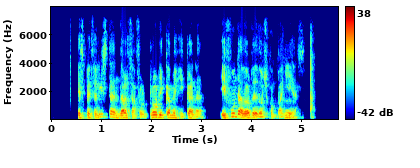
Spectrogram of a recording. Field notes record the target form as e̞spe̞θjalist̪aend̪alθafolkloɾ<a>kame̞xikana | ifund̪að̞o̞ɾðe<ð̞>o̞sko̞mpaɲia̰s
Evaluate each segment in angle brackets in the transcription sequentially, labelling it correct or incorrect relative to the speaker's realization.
incorrect: i, correct

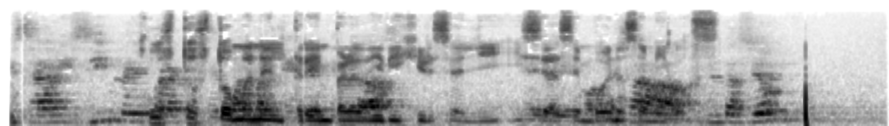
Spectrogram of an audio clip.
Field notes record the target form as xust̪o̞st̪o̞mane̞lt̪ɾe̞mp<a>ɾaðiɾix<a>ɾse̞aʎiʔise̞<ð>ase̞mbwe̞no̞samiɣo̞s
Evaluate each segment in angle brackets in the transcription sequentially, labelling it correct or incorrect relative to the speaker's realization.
correct, incorrect: i, incorrect: none

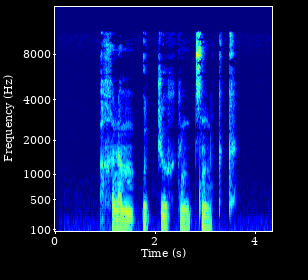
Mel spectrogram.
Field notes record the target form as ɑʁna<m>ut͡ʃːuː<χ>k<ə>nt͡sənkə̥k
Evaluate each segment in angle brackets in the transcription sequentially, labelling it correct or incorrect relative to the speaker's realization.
correct, incorrect: x, correct

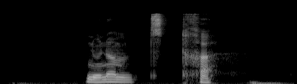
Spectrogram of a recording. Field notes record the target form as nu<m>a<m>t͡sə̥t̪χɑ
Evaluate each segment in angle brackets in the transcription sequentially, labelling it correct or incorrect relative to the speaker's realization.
incorrect: n, correct

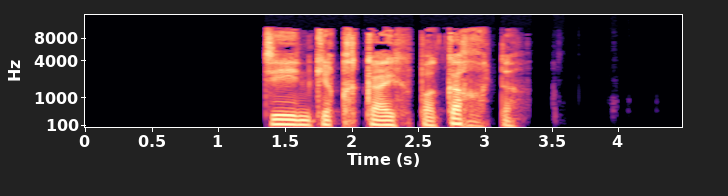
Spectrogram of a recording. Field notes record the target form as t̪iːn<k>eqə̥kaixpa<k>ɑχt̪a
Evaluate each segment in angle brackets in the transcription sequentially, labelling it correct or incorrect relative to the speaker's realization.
correct, correct

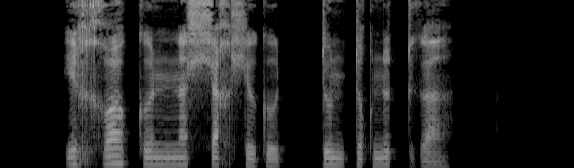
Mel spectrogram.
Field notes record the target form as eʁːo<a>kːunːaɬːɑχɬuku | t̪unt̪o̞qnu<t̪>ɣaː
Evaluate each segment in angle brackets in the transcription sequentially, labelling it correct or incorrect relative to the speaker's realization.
correct, correct

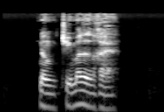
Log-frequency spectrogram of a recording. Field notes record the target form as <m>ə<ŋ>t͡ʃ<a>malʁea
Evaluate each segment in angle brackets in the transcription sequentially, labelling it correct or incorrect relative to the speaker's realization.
incorrect: n, correct, incorrect: i

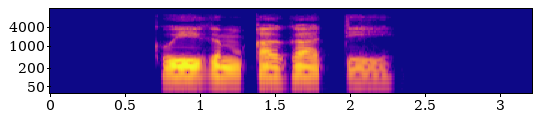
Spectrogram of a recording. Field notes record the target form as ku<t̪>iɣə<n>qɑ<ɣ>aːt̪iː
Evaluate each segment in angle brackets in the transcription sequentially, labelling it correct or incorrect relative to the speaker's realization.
incorrect: none, incorrect: m, correct

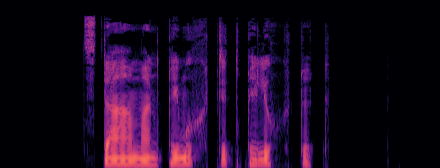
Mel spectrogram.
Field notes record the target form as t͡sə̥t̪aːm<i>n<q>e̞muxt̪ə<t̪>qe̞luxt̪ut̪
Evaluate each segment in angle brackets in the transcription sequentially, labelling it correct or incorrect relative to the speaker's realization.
incorrect: a, correct, correct

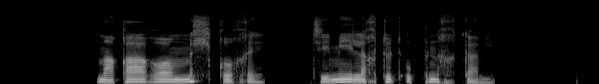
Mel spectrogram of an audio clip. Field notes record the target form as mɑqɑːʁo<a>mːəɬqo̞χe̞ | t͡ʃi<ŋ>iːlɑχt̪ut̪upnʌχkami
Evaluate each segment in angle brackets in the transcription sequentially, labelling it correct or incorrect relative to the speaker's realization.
correct, incorrect: m

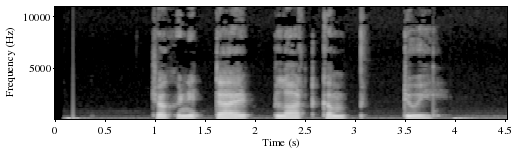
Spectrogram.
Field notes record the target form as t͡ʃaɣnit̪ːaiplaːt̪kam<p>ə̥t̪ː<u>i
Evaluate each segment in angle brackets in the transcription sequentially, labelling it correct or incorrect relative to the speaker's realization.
correct, correct

